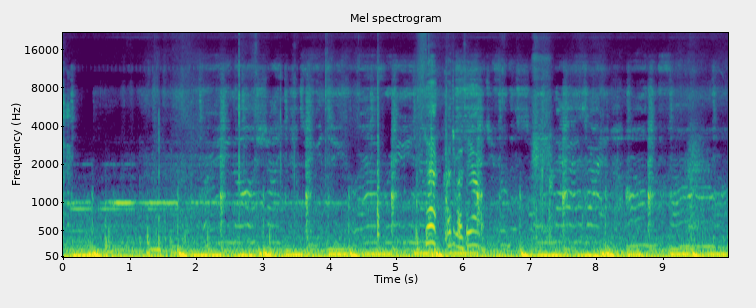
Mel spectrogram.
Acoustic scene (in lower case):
car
